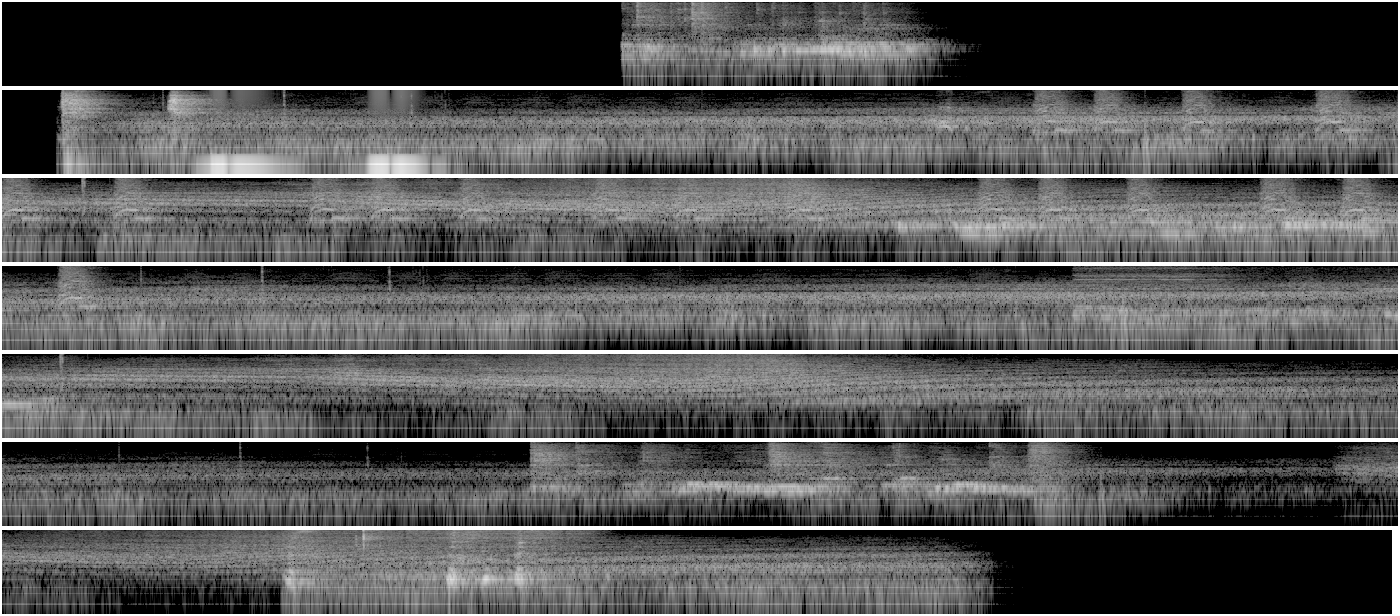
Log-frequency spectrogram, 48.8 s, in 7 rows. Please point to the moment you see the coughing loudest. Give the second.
44 s.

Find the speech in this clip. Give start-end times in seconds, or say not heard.
not heard.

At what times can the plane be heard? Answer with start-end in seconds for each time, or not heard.
7.4-46.9.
